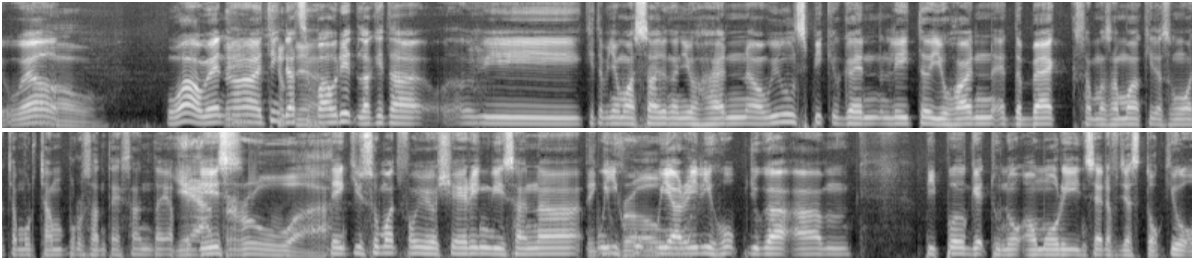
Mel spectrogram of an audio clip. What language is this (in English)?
Malay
